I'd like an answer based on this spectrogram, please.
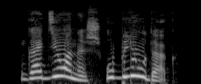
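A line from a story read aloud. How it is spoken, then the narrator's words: Shrieking. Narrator (Russian): визжала Людочка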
